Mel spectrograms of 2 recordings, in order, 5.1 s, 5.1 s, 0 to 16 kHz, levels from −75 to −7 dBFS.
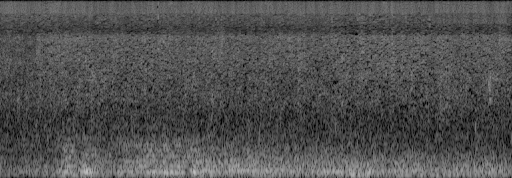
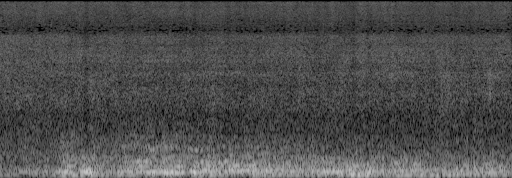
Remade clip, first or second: second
